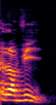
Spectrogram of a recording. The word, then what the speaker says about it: रवि: छोटी ई वाले जो भी आपको शब्द मिलेगा ना, उसका प्रोनाउंसिएशन सिंपल तरीके से होता है। बड़ी ई वाले शब्दों का प्रोनाउंसिएशन जोर लगा के होता है, खींच कर होता है।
